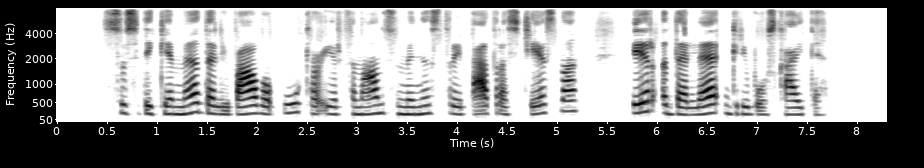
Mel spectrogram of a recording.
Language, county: Lithuanian, Šiauliai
